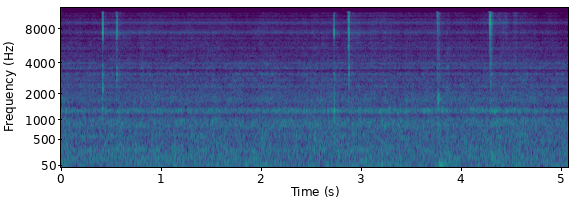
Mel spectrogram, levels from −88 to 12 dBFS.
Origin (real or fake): fake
